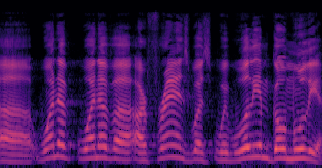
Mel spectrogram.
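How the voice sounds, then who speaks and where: A man's raised, projected voice with a bright, sharp tone, at a moderate pace over a quiet background. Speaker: church minister. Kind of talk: sermon.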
